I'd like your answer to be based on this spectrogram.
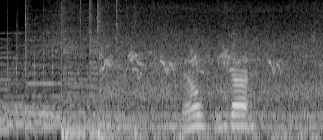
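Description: Honeybees buzz in a dense, continuous hum around a hot, heavily bearding hive, with a few louder passes close by and a voice briefly speaking over it.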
